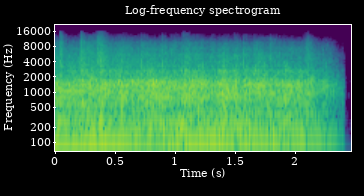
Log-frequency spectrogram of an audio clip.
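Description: A crowd applauding, a dense even clatter of clapping, under the fading end of background music.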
